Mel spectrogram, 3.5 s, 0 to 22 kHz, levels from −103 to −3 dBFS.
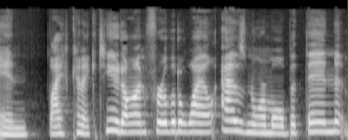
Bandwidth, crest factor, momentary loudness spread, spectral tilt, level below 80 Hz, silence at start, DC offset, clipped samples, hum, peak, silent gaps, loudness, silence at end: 17 kHz; 16 dB; 5 LU; -4.5 dB/octave; -64 dBFS; 0 s; under 0.1%; under 0.1%; none; -2 dBFS; none; -17 LUFS; 0 s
